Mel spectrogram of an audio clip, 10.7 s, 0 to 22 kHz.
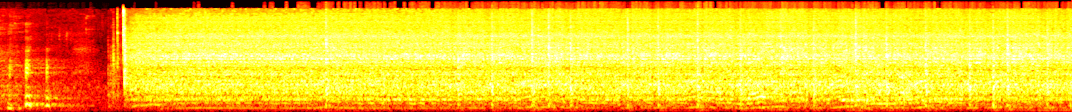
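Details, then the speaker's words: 1982 Range Rover, 3.5-litre petrol V8, long-neglected revival, cranking after a fuel hose was reconnected under pressure: starter cranks steadily without catching while a constant loud hiss of escaping fuel runs over it; fuel leak. "Hang on, I can hear fuel, Oh, this isn't good. Oh man, I was so close."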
